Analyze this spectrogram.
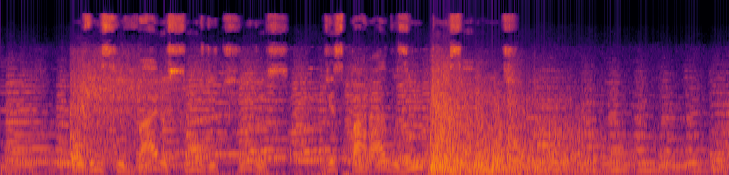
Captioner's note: gunshots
